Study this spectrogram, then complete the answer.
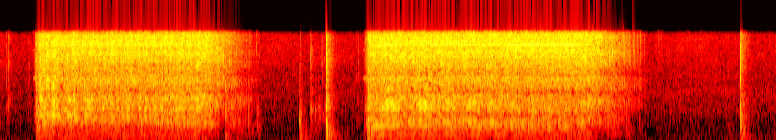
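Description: A power tool fitted with a socket backs out two bolts, giving two sustained whirring runs of several seconds each, separated by clicks and short knocks. The sound is close up and no one speaks.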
